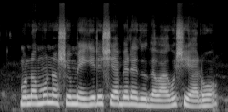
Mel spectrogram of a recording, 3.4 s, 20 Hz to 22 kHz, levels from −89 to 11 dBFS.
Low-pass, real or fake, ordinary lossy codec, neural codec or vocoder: 19.8 kHz; fake; none; codec, 44.1 kHz, 7.8 kbps, DAC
